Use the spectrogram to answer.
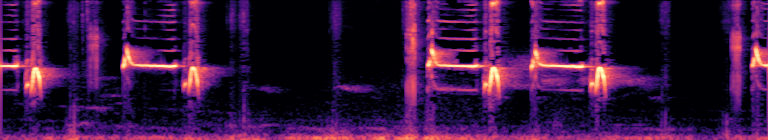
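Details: Prinia singing loudly to prompt other birds to sing: crisp flat whistles paired with abrupt falling chips, repeated rhythmically in clustered phrases, with a brief pause midway and faint low rumble beneath.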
